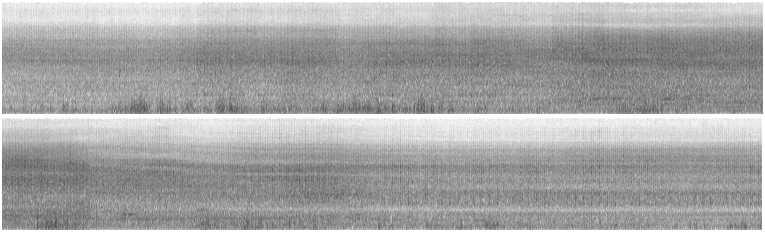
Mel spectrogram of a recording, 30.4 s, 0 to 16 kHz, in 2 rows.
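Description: Diesel engines of a farm tractor and a telehandler running steadily. The sound grows louder towards the middle and eases a little after about 17 seconds.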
